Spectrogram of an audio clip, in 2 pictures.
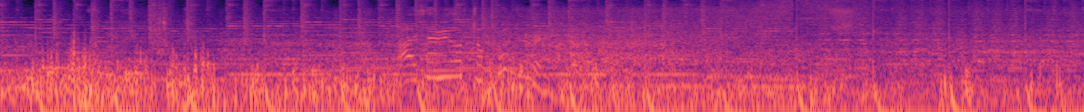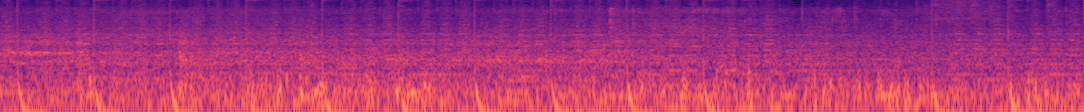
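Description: Wind rumbling and buffeting on the microphone over the steady noise of a car driving across a steel truss road bridge.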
